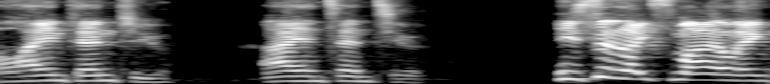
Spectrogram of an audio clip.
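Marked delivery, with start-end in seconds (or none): 0.0-2.1 slow, creepy, unsettling psychopath tone. Voicing a character who plans to stay, sounding like a psychopath. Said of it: "You sound like a psychopath".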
